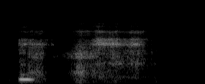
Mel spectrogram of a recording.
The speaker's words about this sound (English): Okay, we can take a deep breath in and a deep breath out.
